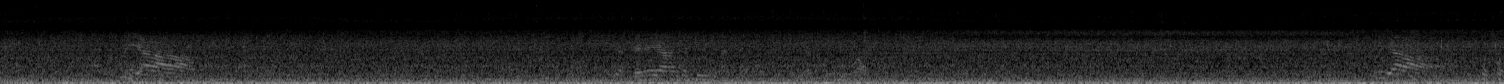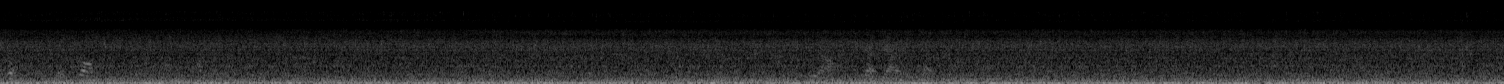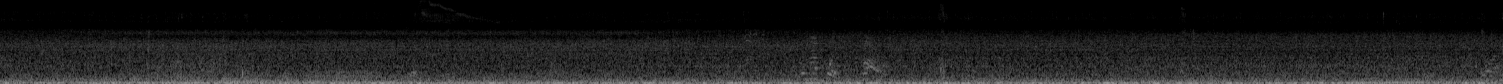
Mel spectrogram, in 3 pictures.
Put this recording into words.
Traffic Sound, Standing estuary, The sound of water, Angler, Running sound, Bicycle through, Environmental sounds, Binaural recordings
